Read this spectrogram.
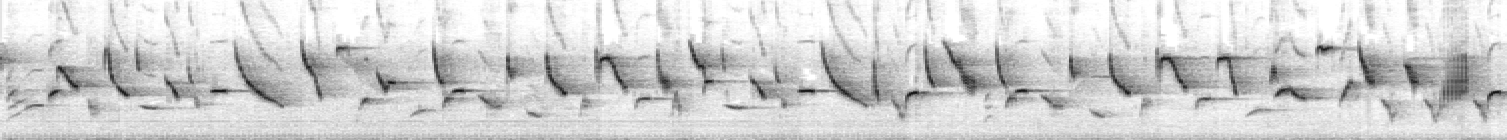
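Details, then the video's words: Long, clear song of a canary filled with blackthroat and sanger material: an unbroken stream of high chirps, slurred whistles and dense rapid phrases, very bright and energetic. "Kenari isian blackthroat dan sanger, durasi panjang suara jernih"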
